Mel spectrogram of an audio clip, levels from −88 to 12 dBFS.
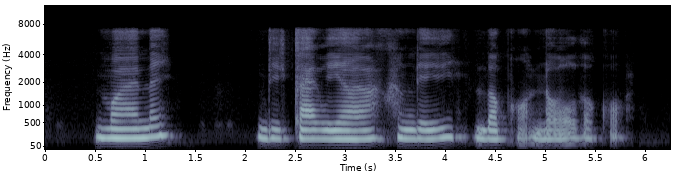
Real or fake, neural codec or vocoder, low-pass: fake; codec, 16 kHz, 1 kbps, FunCodec, trained on Chinese and English, 50 frames a second; 7.2 kHz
